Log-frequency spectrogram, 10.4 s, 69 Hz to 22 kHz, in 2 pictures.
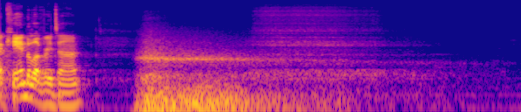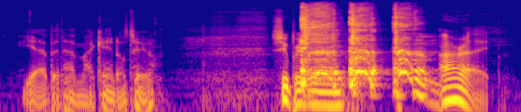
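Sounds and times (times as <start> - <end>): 
speech: 0.0 - 1.5, 5.5 - 6.9, 7.9 - 10.2
deep breath inhale: 1.0 - 5.0, 7.0 - 7.9.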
